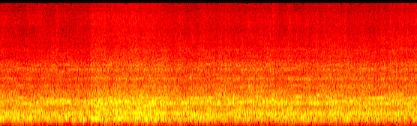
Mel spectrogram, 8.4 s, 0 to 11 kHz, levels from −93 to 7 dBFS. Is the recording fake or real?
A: fake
